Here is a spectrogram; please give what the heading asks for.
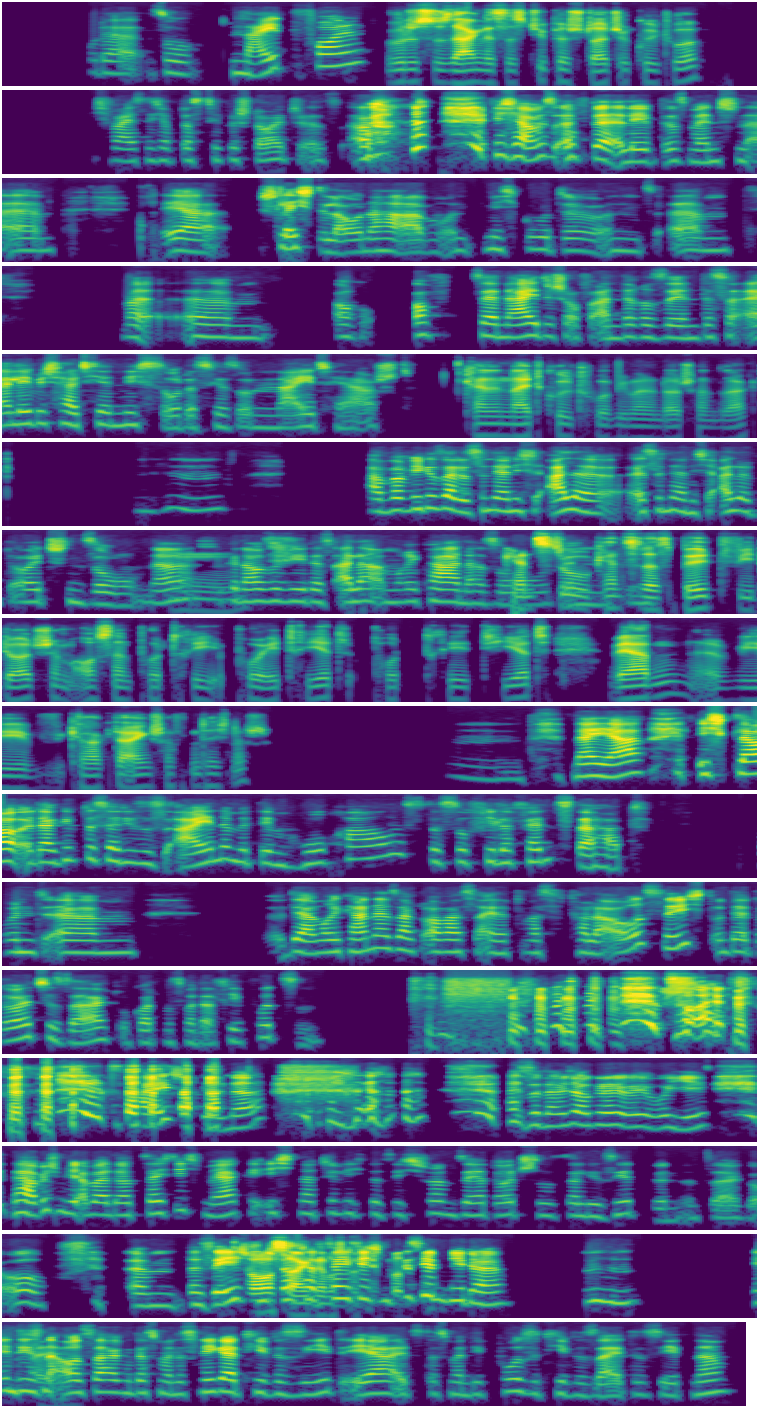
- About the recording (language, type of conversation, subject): German, podcast, Wie triffst du Entscheidungen bei großen Lebensumbrüchen wie einem Umzug?
- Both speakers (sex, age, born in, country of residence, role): female, 40-44, Germany, United States, guest; male, 25-29, Germany, Germany, host
- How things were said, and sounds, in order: tapping; laughing while speaking: "aber"; chuckle; laugh; laughing while speaking: "So als Beispiel, ne?"; laugh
